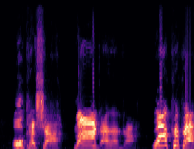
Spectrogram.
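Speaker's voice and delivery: very high, very loud, shrill, swooping angry lizard yells. A game master voices lizard folk confronting the players, angry lizard-creature voice. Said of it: "raise his sword at you angrily".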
